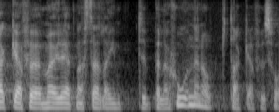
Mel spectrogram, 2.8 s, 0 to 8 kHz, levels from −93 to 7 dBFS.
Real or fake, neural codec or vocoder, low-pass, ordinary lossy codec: real; none; none; none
